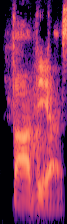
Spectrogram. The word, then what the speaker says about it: Favia: Did you say Fabia? How do you spell it? – Fabia. So F-A-V-I-A.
